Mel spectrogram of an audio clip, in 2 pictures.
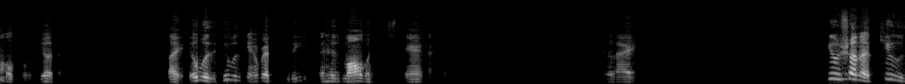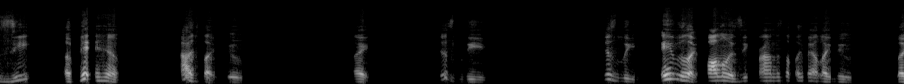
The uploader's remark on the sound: Unfortunately, this episode was cut short due to major audio problems happening with my mic.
